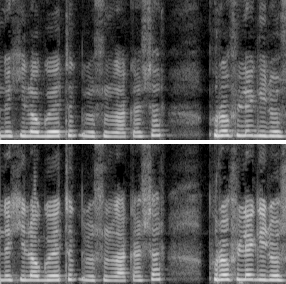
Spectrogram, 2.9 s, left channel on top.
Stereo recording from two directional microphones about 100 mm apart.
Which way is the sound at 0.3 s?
30° right (ahead or behind).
